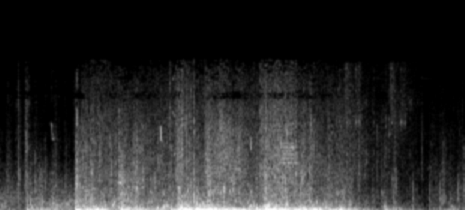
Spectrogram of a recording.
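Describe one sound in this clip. A pickaxe chops repeatedly at stone in a video game.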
